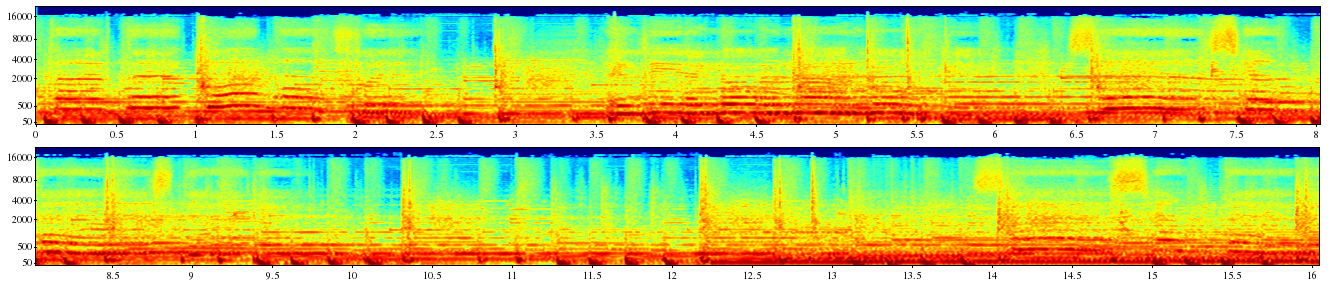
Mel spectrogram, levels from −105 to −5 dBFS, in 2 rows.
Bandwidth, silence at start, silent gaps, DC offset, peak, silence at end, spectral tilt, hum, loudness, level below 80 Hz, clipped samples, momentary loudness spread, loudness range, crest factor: 17.5 kHz; 0 s; none; under 0.1%; 0 dBFS; 0 s; -6 dB/octave; none; -12 LUFS; -16 dBFS; under 0.1%; 3 LU; 2 LU; 10 dB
